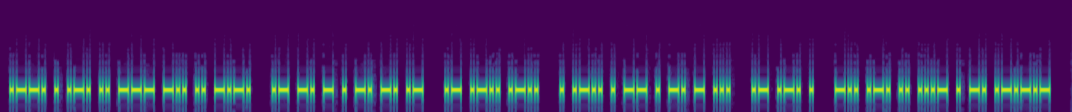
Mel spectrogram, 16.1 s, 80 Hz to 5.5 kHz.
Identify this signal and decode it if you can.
Morse code, heard as a keyed tone, about 25 wpm, 600 Hz. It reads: PERIODIC ANTENNA ALL ELEMENTS ARE DRIVEN.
